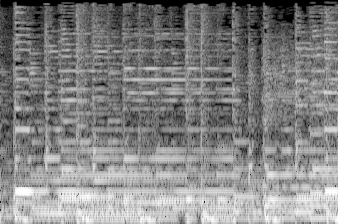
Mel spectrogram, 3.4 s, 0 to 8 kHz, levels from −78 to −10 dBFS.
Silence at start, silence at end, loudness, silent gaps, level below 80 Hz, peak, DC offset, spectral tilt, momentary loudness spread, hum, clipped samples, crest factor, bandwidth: 0 s; 0 s; -13 LUFS; none; -20 dBFS; 0 dBFS; under 0.1%; -6 dB/octave; 3 LU; none; under 0.1%; 12 dB; 8 kHz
